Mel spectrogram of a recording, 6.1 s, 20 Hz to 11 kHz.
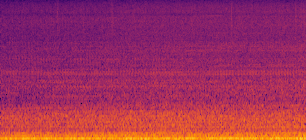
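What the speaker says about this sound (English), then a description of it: "Some tyre noise because they are big mud terrain tyres, so that's normal" A refurbished 1997 Land Rover Defender 90 on big mud-terrain tyres, heard from inside while driving: a steady, loud low rumble and drone of engine and tyre roar throughout, with no talking.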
